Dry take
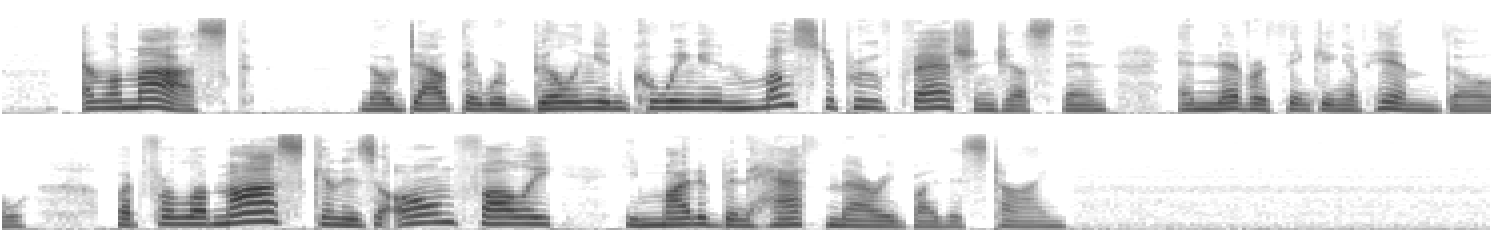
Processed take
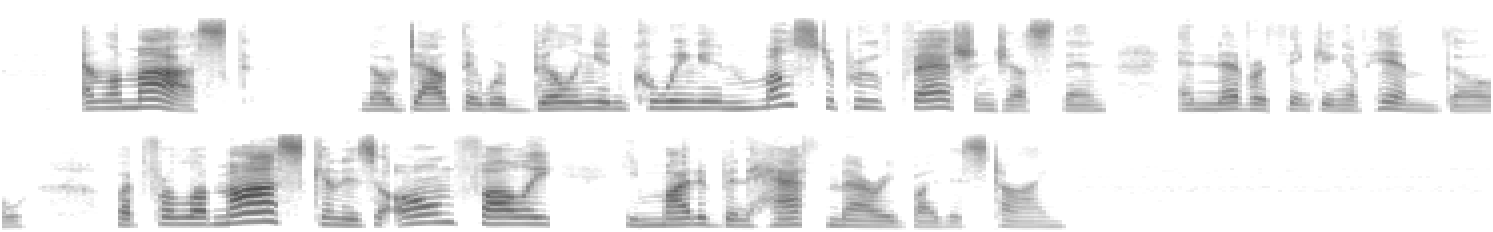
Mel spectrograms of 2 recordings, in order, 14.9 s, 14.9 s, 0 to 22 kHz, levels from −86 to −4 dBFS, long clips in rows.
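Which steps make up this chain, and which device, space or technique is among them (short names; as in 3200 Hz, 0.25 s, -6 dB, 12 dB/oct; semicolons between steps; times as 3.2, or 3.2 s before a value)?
piezo pickup straight into a mixer (LPF 5500 Hz 12 dB/oct; differentiator); gain +6.5 dB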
